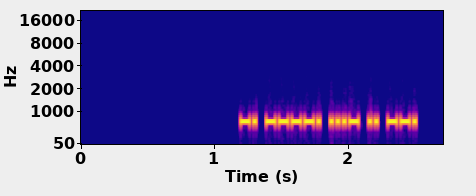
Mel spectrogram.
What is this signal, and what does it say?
Morse code, heard as a keyed tone, about 52 wpm, 700 Hz. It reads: N9VIG
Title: USA Call Signs - 5 Characters - 4x Character Spacing - 50wpm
